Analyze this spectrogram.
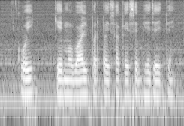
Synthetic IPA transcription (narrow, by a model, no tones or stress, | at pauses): koːi | kemoːbaːɪlpəɾpəɪsakɛɪsebʱeːd͡ʒaɪt̪ẽ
